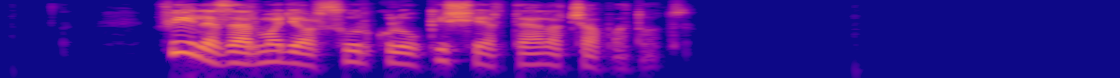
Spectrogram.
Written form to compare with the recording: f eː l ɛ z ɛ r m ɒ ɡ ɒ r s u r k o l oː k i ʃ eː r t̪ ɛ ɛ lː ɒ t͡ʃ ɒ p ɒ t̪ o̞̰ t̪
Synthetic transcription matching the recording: f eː l ɛ z ɛ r m ɒ ɟ ɒ r s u r k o l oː k i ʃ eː r t̪ ɛ ɛ l ɒ t͡ʃ ɒ p ɒ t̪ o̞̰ t̪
